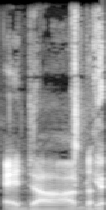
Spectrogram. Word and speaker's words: Eddard: Bring back Nedard. How do you say his name? Ned? – Bring back Ned. – Eddard.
